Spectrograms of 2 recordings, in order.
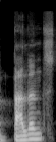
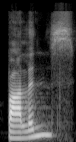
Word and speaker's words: balanced: end it's not a balanced diet it's a balanced diet the thing is in the pronunciation it's not easy to hear that D uh-huh but it's there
